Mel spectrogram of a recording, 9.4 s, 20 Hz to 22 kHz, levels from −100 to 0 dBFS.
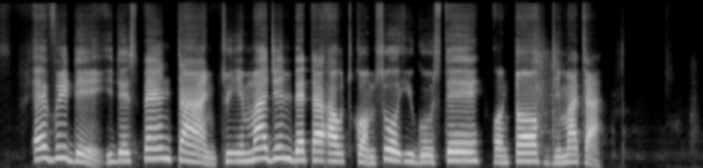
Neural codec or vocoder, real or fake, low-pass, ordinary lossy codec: autoencoder, 48 kHz, 32 numbers a frame, DAC-VAE, trained on Japanese speech; fake; none; none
